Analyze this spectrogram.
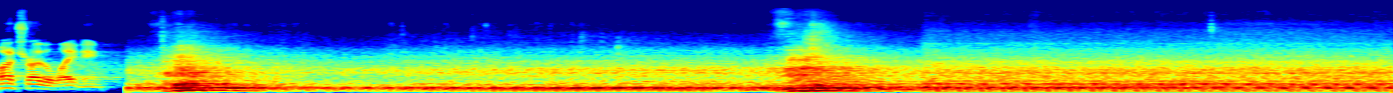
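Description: A pickup truck engine idles with a low rumble and revs once, echoing in a large hall.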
